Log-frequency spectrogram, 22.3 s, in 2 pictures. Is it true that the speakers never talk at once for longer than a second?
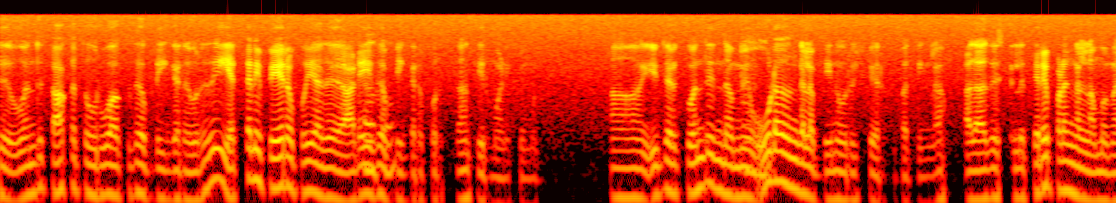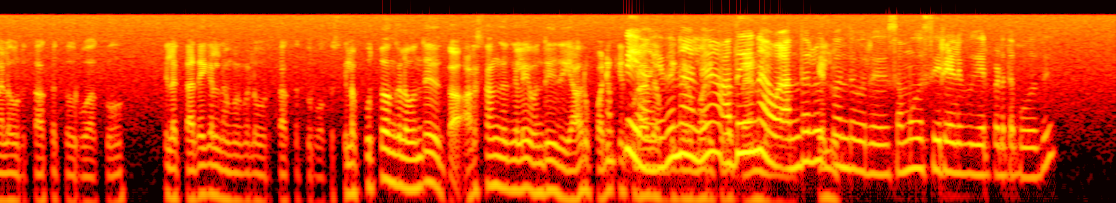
No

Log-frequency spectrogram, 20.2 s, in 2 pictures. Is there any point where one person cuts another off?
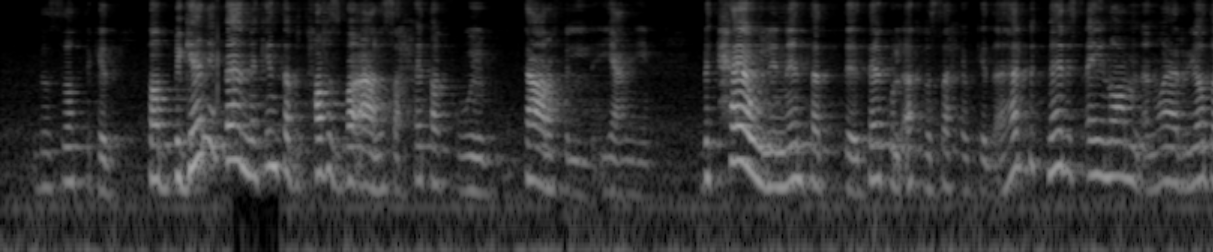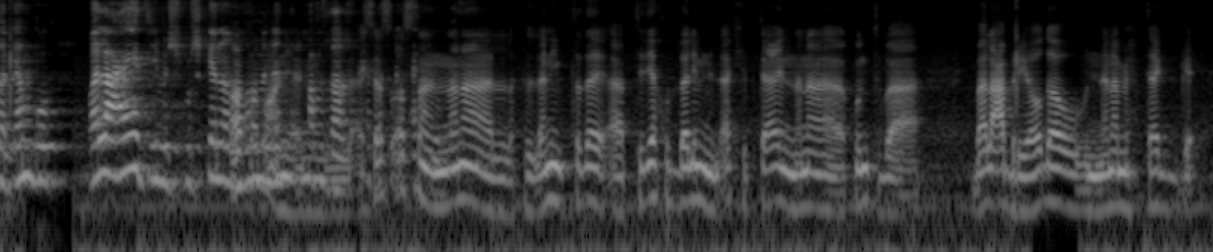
Yes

